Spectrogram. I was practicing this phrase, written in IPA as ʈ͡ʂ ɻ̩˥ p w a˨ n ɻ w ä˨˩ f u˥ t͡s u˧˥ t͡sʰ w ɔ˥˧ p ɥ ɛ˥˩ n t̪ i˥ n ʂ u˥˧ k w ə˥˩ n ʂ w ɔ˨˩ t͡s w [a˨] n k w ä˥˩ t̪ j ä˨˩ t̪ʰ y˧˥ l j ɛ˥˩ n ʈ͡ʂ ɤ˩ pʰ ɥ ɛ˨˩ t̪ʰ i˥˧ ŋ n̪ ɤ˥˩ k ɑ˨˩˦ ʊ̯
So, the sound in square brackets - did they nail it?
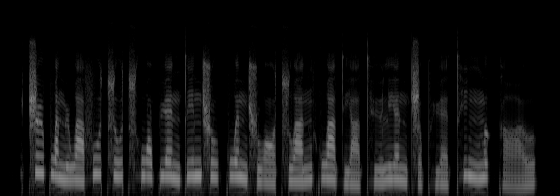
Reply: no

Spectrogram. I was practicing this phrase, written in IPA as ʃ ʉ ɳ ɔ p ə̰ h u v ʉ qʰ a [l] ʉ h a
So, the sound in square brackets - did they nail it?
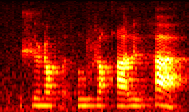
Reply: yes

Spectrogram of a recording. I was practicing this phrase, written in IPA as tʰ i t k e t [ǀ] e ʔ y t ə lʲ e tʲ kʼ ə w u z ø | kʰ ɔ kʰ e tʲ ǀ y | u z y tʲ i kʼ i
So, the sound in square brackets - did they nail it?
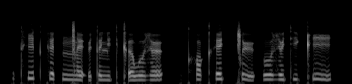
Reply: no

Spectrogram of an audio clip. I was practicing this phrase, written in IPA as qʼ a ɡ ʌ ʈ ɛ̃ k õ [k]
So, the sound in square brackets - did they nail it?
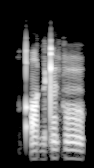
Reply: no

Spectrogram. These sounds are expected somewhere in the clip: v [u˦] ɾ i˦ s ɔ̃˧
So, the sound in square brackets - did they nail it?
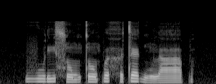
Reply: yes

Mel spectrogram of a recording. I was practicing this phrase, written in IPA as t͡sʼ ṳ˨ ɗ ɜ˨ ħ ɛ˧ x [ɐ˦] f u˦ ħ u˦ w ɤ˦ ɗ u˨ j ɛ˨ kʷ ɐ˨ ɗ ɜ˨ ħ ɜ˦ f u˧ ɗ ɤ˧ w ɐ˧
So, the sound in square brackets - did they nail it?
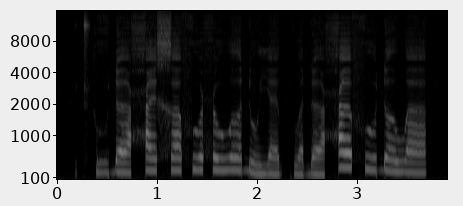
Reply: yes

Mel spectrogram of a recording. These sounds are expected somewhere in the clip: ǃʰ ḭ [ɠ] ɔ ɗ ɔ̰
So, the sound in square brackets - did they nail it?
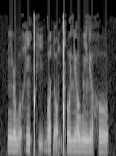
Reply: yes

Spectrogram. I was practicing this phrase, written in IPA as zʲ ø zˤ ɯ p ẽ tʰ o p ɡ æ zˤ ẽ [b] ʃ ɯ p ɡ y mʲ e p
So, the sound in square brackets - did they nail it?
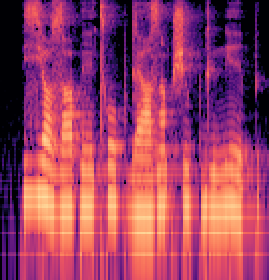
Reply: no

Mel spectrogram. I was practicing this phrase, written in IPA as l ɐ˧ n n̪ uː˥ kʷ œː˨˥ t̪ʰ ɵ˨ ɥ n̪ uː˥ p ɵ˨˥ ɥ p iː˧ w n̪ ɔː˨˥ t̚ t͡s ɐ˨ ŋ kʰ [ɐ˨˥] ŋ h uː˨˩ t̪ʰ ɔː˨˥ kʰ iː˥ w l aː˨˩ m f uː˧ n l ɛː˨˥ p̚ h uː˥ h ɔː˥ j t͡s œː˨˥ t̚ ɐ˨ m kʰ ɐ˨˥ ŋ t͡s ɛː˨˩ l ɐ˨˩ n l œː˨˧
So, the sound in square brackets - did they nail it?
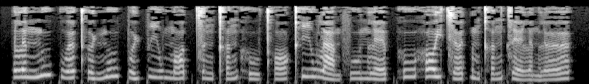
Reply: yes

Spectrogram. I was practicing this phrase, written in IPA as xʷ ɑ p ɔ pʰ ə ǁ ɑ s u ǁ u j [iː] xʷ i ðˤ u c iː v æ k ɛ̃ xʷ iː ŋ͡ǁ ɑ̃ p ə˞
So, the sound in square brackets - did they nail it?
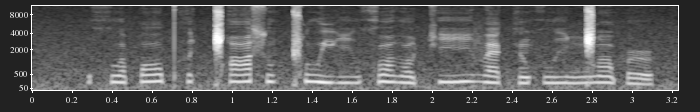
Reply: yes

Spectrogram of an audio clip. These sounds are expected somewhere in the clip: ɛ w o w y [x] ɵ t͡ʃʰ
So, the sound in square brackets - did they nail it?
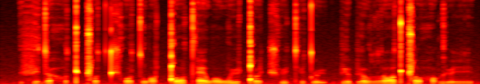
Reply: no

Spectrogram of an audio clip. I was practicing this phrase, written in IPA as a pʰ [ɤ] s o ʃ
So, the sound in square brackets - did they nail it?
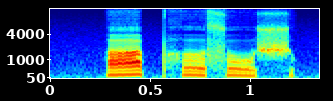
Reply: yes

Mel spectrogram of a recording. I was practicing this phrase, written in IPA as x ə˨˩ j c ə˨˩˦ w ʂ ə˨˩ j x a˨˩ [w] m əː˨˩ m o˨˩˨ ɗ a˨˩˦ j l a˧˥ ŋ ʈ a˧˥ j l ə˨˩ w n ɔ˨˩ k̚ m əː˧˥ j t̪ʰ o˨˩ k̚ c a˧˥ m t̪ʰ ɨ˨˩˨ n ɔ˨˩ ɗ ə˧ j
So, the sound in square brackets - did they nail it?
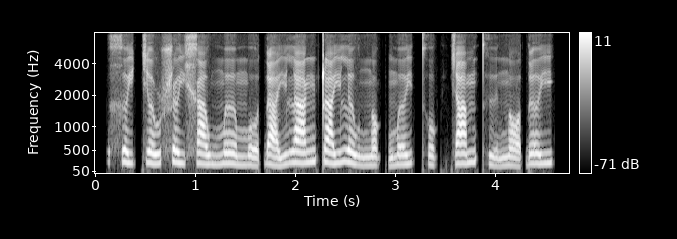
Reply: yes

